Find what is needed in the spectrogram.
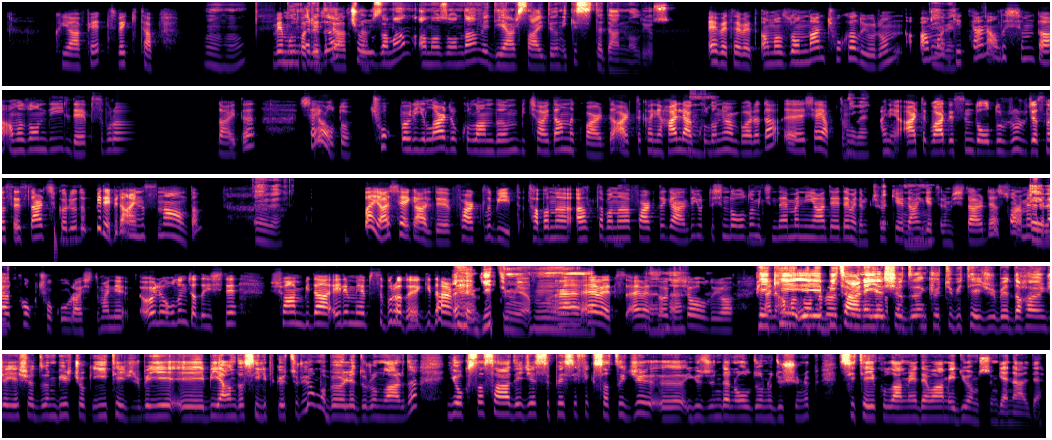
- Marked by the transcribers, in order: other background noise; tapping; static; distorted speech; unintelligible speech; unintelligible speech; unintelligible speech; chuckle; other noise
- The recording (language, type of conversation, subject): Turkish, podcast, Online alışveriş yaparken nelere dikkat ediyorsun?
